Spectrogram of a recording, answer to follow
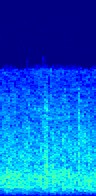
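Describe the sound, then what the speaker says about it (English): A steady wash of crowd applause plays as a sound effect, many hands clapping together in a continuous, even roar at moderate volume, with no pauses or voices standing out. "I'm going to give myself a round of applause for that."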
